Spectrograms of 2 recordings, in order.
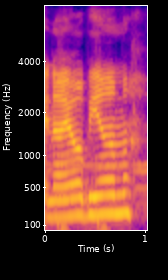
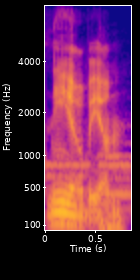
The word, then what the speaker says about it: niobium: like spell it phonetically like Bill NY the Science Guy niobium or like knees and ankles NE oium okay so I get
